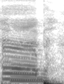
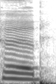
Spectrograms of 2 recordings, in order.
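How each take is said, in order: First: The word is said in an American way. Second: The word is said in a British way. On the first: "instead of herb" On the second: "because I'm British now, I say herb"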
